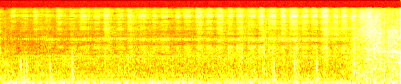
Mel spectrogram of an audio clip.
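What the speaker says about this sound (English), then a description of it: "I take the edge of one of my lighter pencils and I press in and I create a streak" Close, faint scratchy strokes of a colored pencil edge pressed into paper to make streaks, repeating unevenly over a low background hum.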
